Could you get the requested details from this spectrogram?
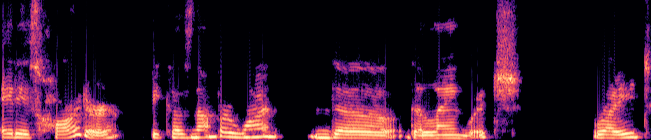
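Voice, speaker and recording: Speaking with a Spanish accent, a woman uses a medium pitch and ordinary pitch variation. The sound is dry and close, with no echo. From Peru. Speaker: divorce coach and forensic accountant. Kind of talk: interview.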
